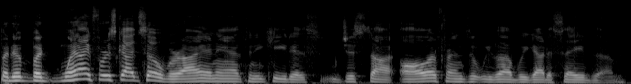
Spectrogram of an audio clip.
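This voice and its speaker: A man with an American accent, medium pitch and very wide pitch swings, dark and mellow in tone, at a moderate pace. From Los Angeles suburbs. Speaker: singer and drug counselor. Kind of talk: casual chat.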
